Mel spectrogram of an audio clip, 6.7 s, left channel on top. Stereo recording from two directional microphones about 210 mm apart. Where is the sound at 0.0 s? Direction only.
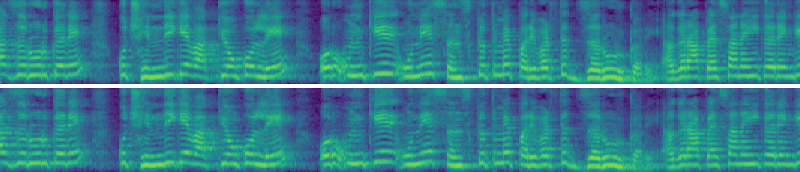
30° left (ahead or behind).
